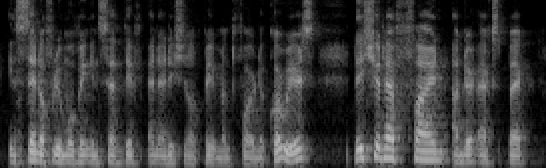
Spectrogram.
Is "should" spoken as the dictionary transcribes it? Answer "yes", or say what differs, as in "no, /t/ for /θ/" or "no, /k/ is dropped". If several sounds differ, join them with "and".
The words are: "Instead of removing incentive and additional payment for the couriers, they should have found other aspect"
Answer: yes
